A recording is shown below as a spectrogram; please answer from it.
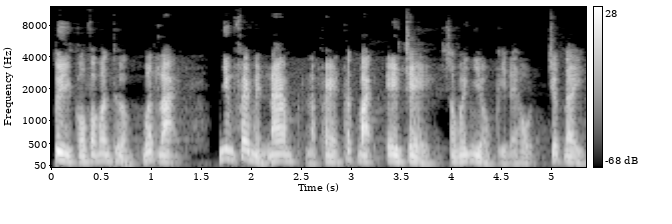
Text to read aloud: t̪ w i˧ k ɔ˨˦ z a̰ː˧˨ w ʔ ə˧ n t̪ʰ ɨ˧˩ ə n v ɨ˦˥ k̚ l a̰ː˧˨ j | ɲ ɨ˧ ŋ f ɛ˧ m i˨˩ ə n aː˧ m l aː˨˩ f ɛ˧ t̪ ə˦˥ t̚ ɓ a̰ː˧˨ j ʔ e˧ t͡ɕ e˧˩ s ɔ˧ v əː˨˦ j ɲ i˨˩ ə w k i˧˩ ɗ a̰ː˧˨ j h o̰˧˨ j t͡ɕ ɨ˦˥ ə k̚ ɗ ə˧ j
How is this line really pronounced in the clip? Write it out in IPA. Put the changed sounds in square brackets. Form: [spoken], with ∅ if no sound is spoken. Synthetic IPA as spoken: t̪ w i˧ k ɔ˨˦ [v] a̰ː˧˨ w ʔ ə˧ n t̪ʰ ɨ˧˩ ə [ŋ] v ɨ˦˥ [t̚] l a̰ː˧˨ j | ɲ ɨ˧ ŋ f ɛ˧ m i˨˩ ə n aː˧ m l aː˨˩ f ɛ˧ [t̪ʰ] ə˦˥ t̚ ɓ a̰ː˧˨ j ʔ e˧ t͡ɕ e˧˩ s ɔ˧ v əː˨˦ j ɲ i˨˩ ə w k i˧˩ ɗ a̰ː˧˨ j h o̰˧˨ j t͡ɕ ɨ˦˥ ə k̚ ɗ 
